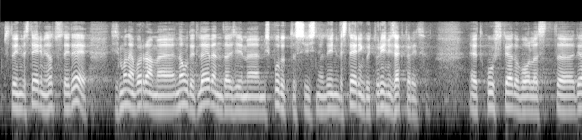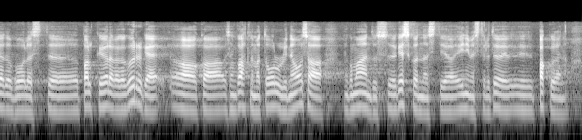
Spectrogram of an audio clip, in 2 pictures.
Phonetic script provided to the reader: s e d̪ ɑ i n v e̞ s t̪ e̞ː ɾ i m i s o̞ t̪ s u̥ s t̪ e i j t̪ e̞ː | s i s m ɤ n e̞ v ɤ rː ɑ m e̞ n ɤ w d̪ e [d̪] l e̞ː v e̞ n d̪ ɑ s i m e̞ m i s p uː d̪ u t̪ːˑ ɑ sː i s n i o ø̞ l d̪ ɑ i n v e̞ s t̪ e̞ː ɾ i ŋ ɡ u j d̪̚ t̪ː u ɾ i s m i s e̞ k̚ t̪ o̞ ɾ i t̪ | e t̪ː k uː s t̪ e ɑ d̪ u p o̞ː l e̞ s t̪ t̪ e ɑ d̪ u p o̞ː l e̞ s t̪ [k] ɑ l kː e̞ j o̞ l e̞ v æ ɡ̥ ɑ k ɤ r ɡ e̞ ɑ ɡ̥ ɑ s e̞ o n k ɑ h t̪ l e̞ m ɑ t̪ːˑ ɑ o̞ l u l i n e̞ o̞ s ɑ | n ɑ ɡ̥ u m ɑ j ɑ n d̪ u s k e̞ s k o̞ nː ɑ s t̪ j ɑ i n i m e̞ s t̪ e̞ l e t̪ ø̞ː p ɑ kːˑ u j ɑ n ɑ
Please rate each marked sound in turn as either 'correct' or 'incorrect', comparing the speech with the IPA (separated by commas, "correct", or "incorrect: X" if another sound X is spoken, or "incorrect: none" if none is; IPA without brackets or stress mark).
correct, incorrect: p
